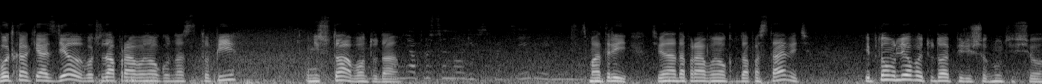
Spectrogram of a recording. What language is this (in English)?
Russian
